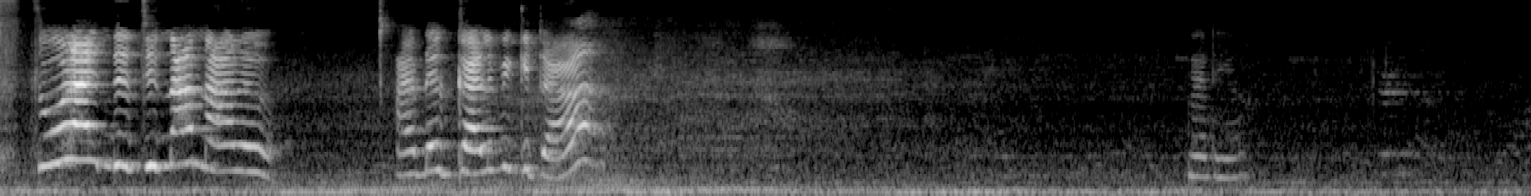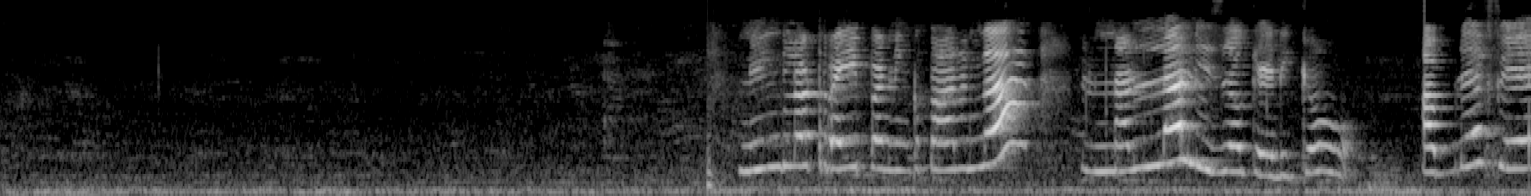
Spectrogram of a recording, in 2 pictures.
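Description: A young girl talks animatedly close by.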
